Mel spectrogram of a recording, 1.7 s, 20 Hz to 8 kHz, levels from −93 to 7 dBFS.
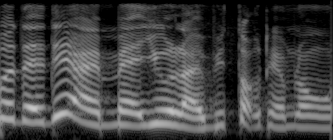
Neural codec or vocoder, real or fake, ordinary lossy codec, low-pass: none; real; none; 7.2 kHz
